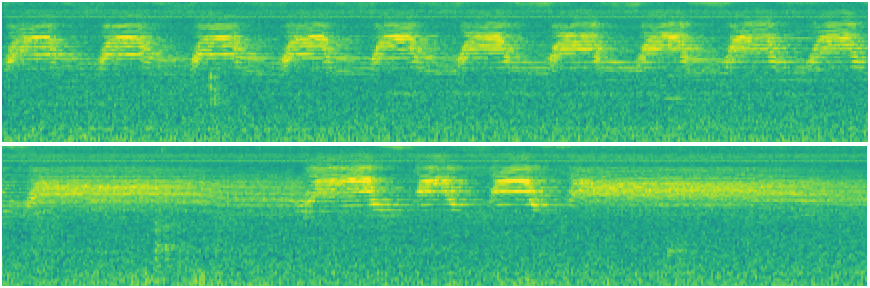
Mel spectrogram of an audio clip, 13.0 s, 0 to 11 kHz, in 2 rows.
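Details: Song of a robust cicada, recorded 24 July 2016: a series of high, buzzy pulses at a regular beat that melt into a sustained shrill drone, then resume pulsing before droning again, with faint hiss underneath.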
